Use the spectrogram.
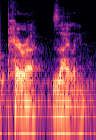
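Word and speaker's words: p-xylene: In words, you still say meta. We wouldn't say M-xylene or O-xylene. We would say orthoxylene, but when we spell it, we just abbreviate with an O, or an M, or in this case, P for paraxylene.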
